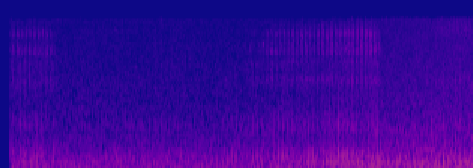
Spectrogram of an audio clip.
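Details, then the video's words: Domestic cat almost six months old, asleep, snoring: a steady low rumbling purr-like drone with a rhythmic pulsing texture, slightly louder in the second half, in a quiet indoor room. "CAT SNORING - GATO RONCANDO"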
